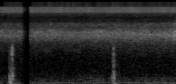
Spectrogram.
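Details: On a late-summer morning in the wooded grounds of Heungcheonsa temple in Seoul, cicadas give a steady, high, hissing buzz without pause: males calling to find mates, since females cannot sing.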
